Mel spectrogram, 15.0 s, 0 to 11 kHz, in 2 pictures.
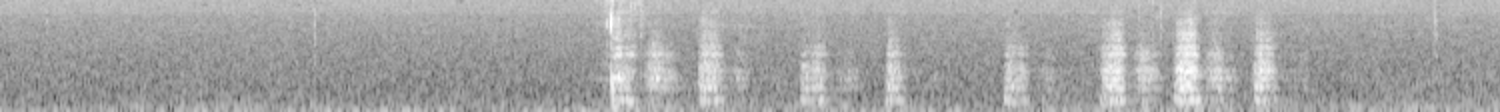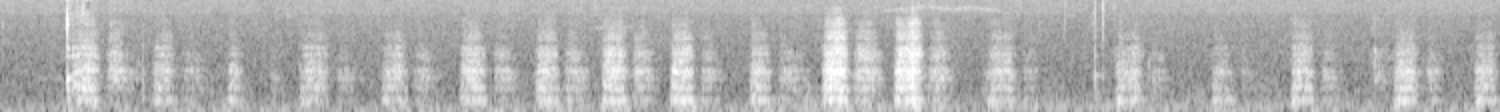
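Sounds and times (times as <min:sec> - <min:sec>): dog panting: 0:03.0 - 0:06.8, 0:07.6 - 0:15.0.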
